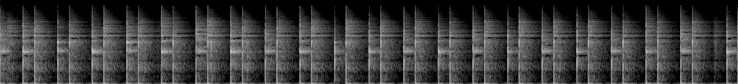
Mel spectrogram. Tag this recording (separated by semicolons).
130-bpm; acoustic; ambient; beam; beat; beats; board; bottle; break; breakbeat; cleaner; container; dance; drum; drum-loop; drums; fast; food; funky; garbage; groovy; hard; hoover; improvised; industrial; loop; loops; lumber; metal; music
